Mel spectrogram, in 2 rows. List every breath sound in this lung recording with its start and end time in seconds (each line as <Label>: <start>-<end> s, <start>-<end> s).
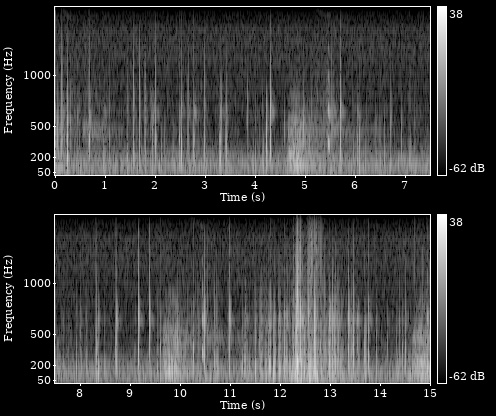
Inhalation: 4.61-5.67 s, 9.54-10.61 s
Crackles: 4.61-5.67 s, 9.54-10.61 s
